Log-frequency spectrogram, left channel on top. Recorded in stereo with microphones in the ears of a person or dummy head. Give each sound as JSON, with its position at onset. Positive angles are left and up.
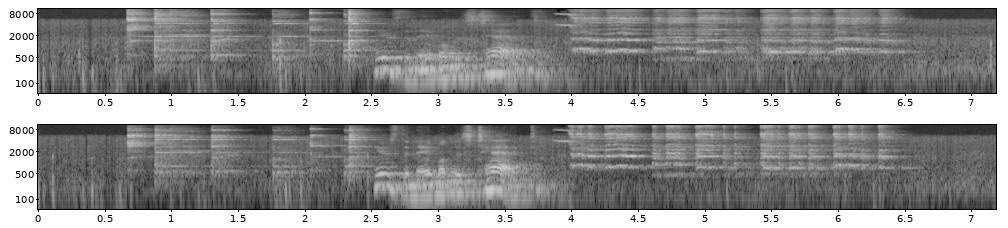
{"t": 0.7, "sound": "a clink", "side_deg": 40, "distance_m": 1.4}
{"t": 2.5, "sound": "a man speaking", "side_deg": -65, "distance_m": 0.6}
{"t": 3.9, "sound": "a squeak", "side_deg": -50, "distance_m": 1.6}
